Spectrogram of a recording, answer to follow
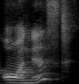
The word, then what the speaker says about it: honest: Then honest, yes. So all these are something before which we use and, though the word is starting with H, yes, but the H is silent, right?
